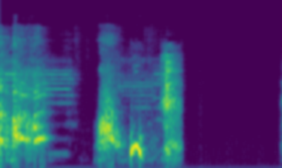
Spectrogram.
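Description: A dog barks several times in short, sharp bursts, fairly close, with a brief whiny yip mixed in and pauses of silence between the barks.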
